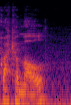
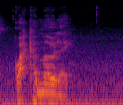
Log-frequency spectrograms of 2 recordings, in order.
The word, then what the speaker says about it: guacamole: And next is, it looks like guacamole, but it's an extra syllable, so it's guacamole.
